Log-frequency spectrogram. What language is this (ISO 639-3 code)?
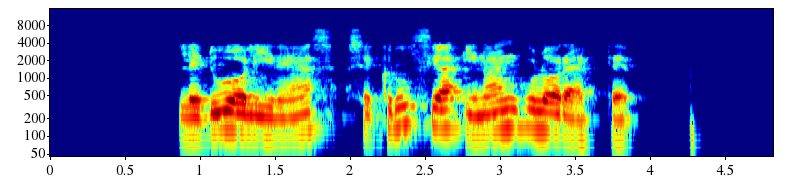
ina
